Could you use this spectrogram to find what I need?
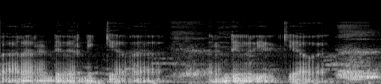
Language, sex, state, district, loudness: Tamil, male, Tamil Nadu, Kanyakumari, -18 LUFS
